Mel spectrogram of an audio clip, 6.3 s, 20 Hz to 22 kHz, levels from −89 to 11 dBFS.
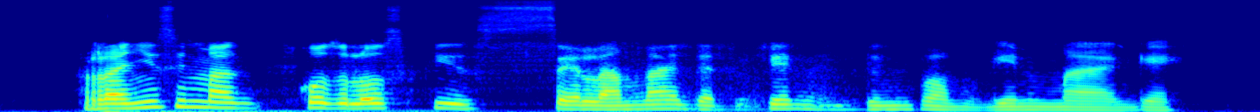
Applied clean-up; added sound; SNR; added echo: neural mask model DeepFilterNet 3.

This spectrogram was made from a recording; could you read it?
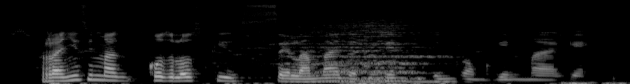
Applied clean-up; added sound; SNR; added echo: classical method Wiener filter.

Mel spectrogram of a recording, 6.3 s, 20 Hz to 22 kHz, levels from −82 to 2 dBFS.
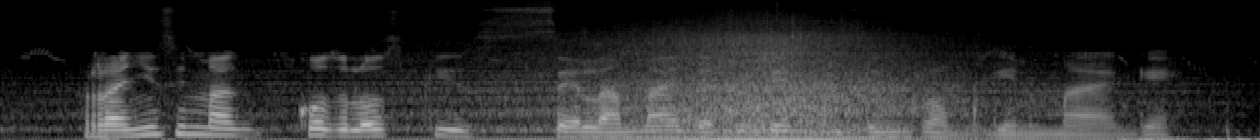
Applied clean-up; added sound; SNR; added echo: none; Car; 4 dB; none.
